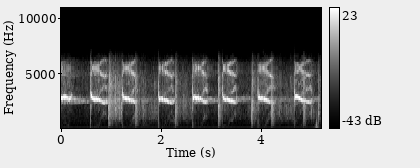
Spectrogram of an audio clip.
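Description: Ground firework repeatedly firing whistling shots, about two a second. Each shot is a sharp pop followed by a short, high whistle that falls slightly in pitch.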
